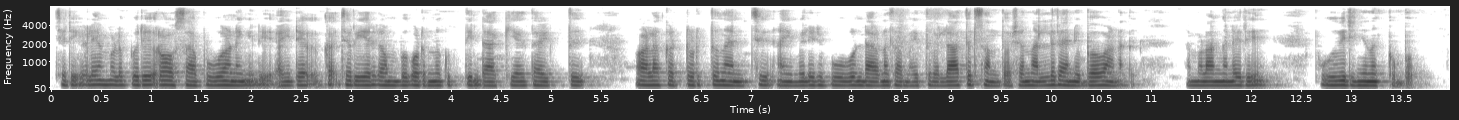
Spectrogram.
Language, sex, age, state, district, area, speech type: Malayalam, female, 45-60, Kerala, Malappuram, rural, spontaneous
